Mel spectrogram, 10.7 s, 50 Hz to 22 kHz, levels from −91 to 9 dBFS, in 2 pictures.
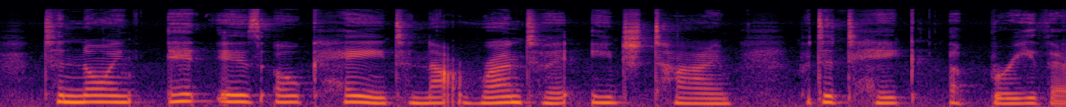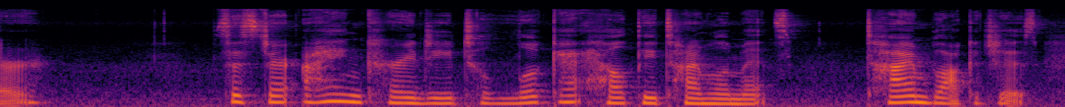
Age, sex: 20-39, female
